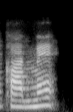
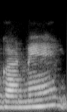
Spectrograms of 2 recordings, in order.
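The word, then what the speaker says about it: 金: Cara bacanya kane, kana, atau gane, gitu. Kin, kon, gon, gitu.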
